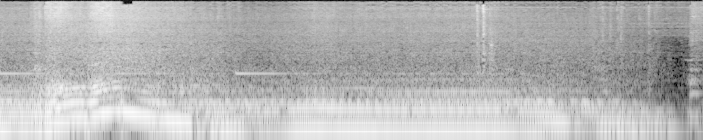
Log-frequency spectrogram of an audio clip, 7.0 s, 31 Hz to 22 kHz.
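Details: 2006 Chevrolet Cobalt SS, supercharged LSJ Ecotec, test start after new spark plugs gapped to 0.035: clean rev rising and falling smoothly, then an even idle with no misses; runs the same as before.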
